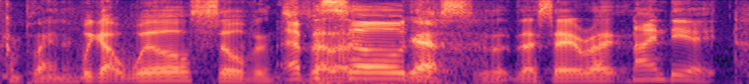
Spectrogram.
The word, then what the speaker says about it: Wil Sylvince: we got Wil Sylvince. Is that Episode Yes. did I say it right? 98. Episode 98, Wil Sylvince. Wil Sylvince.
